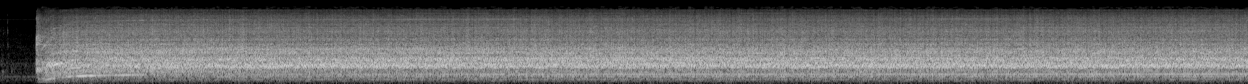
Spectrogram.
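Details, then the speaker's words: Shop vacuum used as a swarf collector on a VEVOR MR-13A drill grinder; the motor spins up in a second to a loud steady roar with a hissing rush of air being pulled through, running normally. "not only is there a loud noise from the vacuum cleaner itself but you can hear the air being pulled through here and that's pretty loud too"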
